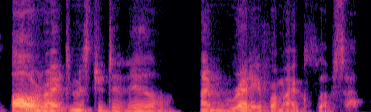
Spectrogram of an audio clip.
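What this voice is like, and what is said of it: Imitates a film character's voice. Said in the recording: “That was my impersonation.”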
